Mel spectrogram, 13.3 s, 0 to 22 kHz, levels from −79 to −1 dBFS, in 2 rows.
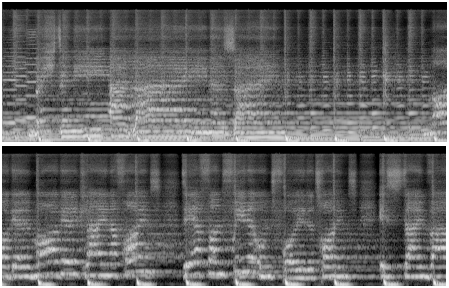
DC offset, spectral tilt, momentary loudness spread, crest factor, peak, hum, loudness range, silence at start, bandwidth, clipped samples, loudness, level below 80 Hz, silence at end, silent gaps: under 0.1%; -5 dB/octave; 5 LU; 14 dB; -2 dBFS; none; 2 LU; 0 s; 18 kHz; under 0.1%; -17 LUFS; -24 dBFS; 0 s; none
